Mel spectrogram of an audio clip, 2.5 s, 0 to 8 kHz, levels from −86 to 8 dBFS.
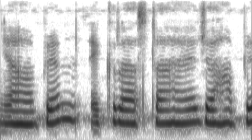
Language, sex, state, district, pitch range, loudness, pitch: Hindi, female, Himachal Pradesh, Shimla, 250-275 Hz, -15 LUFS, 260 Hz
